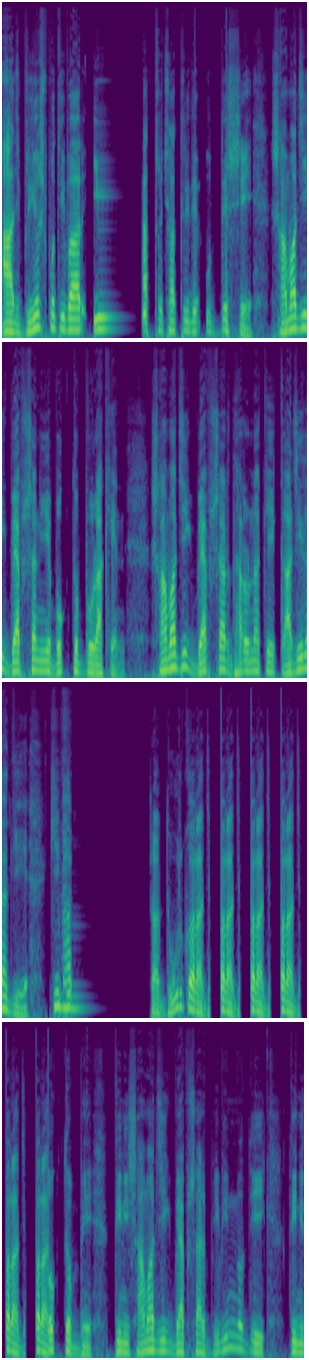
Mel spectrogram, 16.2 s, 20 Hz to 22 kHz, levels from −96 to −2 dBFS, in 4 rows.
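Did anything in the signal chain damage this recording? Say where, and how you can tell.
Yes. The damage sits mostly at the network and playback stages, with a channel fault in the stereo path.

Long network dropout: at 1.29–1.89 s, right after "আজ বৃহস্পতিবার", the sound smears into a fading buzz and ends in about 0.17 s of near-silence. At 9.08–10.12 s, just before "দূর করা", about a second is lost, and the last 0.7 s is silent. The likely cause is a stalled stream with loss concealment running dry. It differs from packet loss because it is one long hole, not many short ones.

Repeated packet loss (robotic sound): from 8.67 to 9.00 s the audio turns choppy. Five short gaps, the longest 37 ms, are patched by extending the previous sound, so about a third of that span is concealment. This is network jitter or loss. The holes are brief, and the fill is never a clean repeat of one fragment, which separates it from a stutter.

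Stutter with silent gaps: after "দূর করা", from 10.90 to 12.81 s, a 242 ms burst replays five times, each followed by 159 ms of digital silence, for an even 401 ms cycle. "বক্তব্যে তিনি সামাজিক ব্যবসার" then resumes with the intervening audio gone. A playback buffer retrying after a stall is the likely cause. The exact repetition and true silence set it apart from concealment, which fades and varies.

One channel drops out: at 2.57–2.99 s and 14.89–15.56 s the level falls abruptly by about 6 dB and then recovers, with no smearing, buzz or gap. That is the signature of one stereo channel going dead before a mono fold-down, likely a connection or routing fault in the stereo path. A dropout would remove everything, whereas this leaves half the signal intact.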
